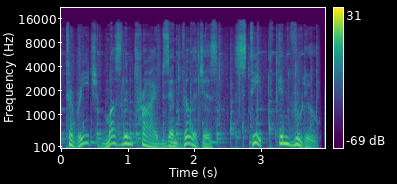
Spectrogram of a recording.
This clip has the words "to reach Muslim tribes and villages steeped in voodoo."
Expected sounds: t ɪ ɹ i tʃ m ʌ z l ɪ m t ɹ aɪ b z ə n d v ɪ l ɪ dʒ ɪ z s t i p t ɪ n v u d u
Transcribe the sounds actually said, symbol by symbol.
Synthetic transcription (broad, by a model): t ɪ ɹ i tʃ m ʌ z l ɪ m t ɹ aɪ b z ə n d v ɪ l ɪ dʒ ɪ z s t i p t ɪ n v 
